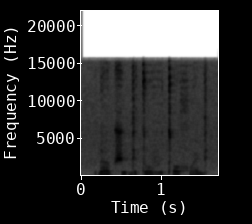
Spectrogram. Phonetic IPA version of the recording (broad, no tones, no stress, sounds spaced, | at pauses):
ɗ ɜ b ʃ ʉ ɡ e t o v ʉ tʼ o χʷ ẽ ɡ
